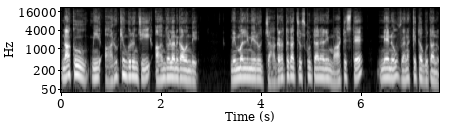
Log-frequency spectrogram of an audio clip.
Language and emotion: Telugu, fearful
